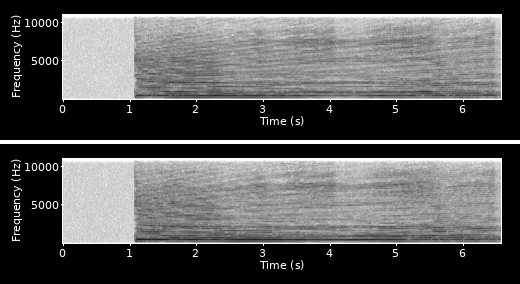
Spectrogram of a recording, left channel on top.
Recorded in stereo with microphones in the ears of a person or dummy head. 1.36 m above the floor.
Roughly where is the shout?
Left.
